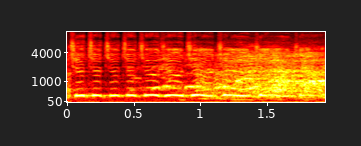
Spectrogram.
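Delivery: chug it out like a little train; chugging train noise. Retold or imitated. Imitating man thrusting from bottom.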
